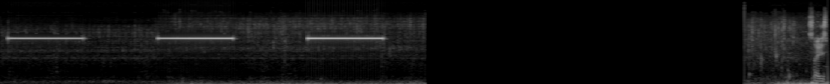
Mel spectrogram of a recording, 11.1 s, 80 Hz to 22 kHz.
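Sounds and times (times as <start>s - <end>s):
high-pitched warning buzzer beeps: 0.1s - 1.2s, 2.1s - 3.2s, 4.2s - 5.2s
low rumble: 2.1s - 5.7s, 10.0s - 11.0s.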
